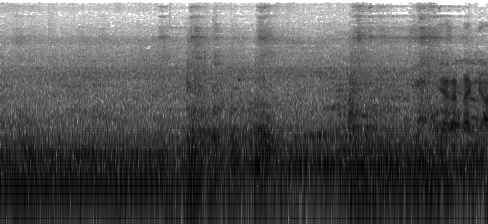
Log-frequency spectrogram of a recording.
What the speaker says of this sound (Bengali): গঙ্গার পাশ দিয়ে ট্রেনটা যাচ্ছে।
